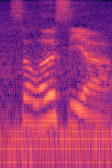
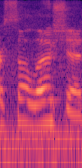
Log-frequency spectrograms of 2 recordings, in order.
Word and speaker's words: celosia: information about flowering annuals in the southeast ok celosia or celosia depending on how you want to pronounce it is a beautiful flowery annual it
